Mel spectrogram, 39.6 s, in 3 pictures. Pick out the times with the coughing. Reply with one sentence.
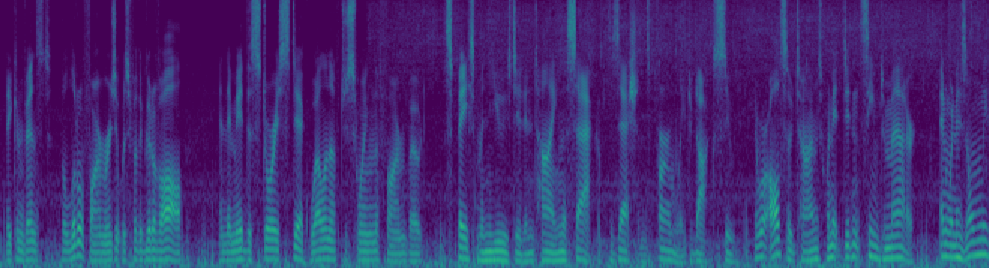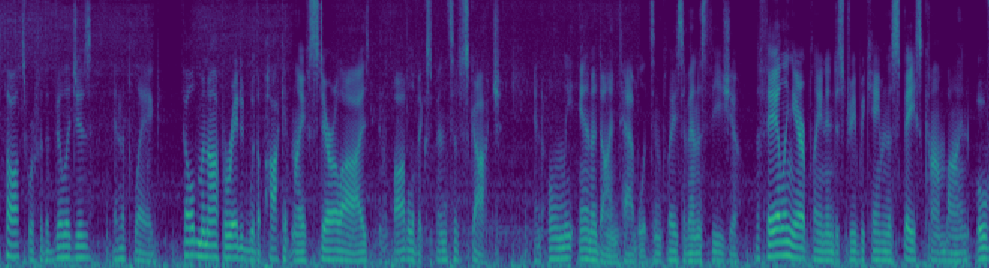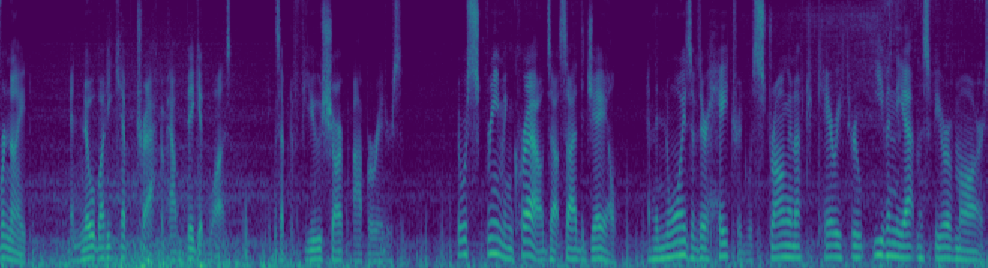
The coughing can't be heard in this clip.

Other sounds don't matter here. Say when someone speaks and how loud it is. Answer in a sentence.
You can hear the talking from 0.1 to 31.8 s, at a steady volume; and from 32.5 to 39.5 s, at a steady volume.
